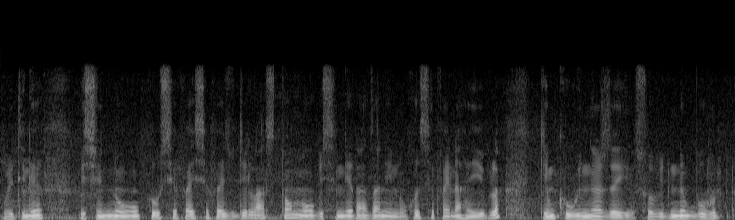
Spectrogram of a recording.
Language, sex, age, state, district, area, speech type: Bodo, male, 18-30, Assam, Udalguri, urban, spontaneous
